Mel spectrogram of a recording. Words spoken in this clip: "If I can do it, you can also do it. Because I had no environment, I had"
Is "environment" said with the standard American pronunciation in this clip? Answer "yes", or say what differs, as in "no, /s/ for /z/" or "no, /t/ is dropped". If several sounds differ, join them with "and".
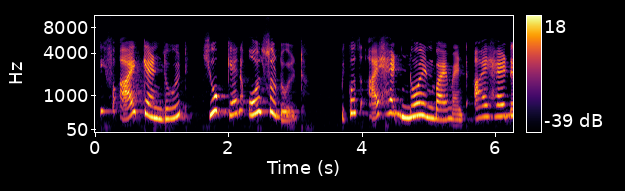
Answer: no, /ɹ/ is dropped and /n/ is dropped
